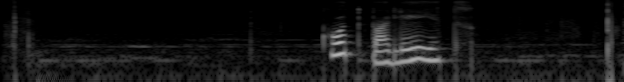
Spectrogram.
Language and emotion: Russian, sad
